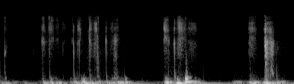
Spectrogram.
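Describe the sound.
A voice imitates the tiny scratching footsteps of a fly walking on a microphone, producing a dry series of rapid scratchy rustles in irregular bursts with brief pauses.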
